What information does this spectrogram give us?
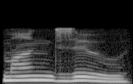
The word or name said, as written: Meng-tzu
